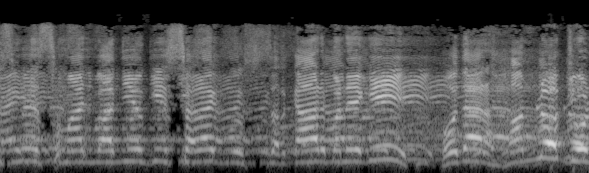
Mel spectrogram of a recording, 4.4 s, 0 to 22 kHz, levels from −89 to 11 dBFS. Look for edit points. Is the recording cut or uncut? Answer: uncut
